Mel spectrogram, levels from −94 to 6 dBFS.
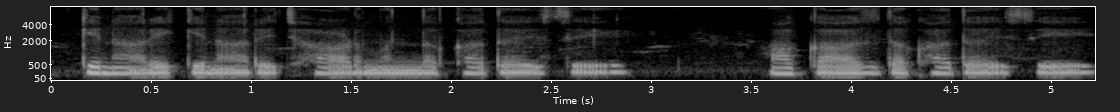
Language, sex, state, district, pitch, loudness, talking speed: Halbi, female, Chhattisgarh, Bastar, 200 Hz, -35 LUFS, 105 wpm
